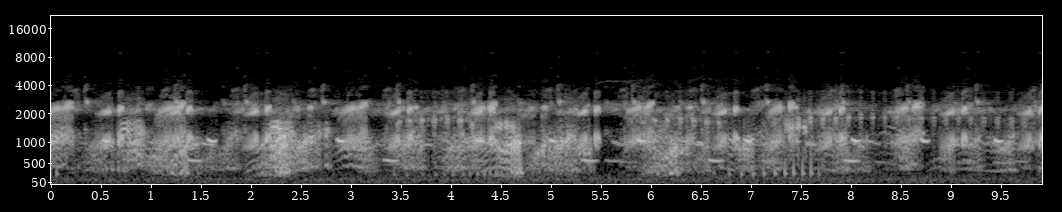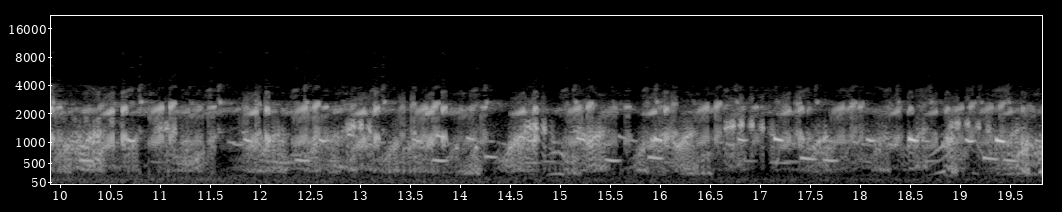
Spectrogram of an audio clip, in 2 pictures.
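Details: Frogs in a dense, continuous croaking chorus, many overlapping callers producing raspy pulsed croaks with short tonal notes, steady and unbroken across the whole stretch with no other sounds.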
